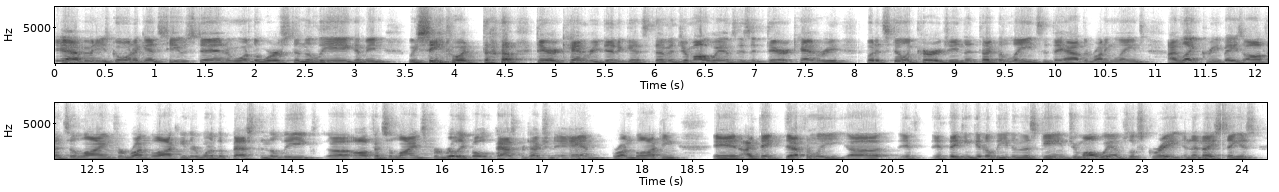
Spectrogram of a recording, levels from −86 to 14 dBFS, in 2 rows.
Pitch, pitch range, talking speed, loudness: 130 Hz, 125-145 Hz, 240 wpm, -22 LUFS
